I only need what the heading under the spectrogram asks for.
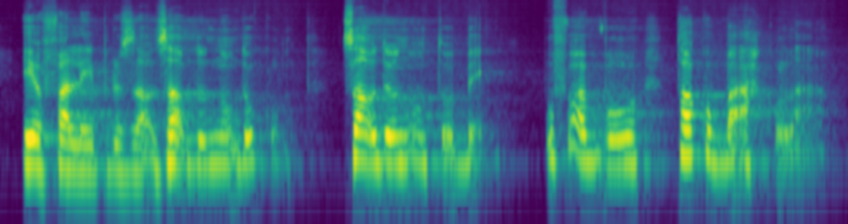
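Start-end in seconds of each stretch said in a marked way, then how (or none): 1.2-6.2 mock whimper, almost crying. Retelling her past call to a fellow teacher, imitating someone whimpering. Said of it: "Quase em prantos, choramingando".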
